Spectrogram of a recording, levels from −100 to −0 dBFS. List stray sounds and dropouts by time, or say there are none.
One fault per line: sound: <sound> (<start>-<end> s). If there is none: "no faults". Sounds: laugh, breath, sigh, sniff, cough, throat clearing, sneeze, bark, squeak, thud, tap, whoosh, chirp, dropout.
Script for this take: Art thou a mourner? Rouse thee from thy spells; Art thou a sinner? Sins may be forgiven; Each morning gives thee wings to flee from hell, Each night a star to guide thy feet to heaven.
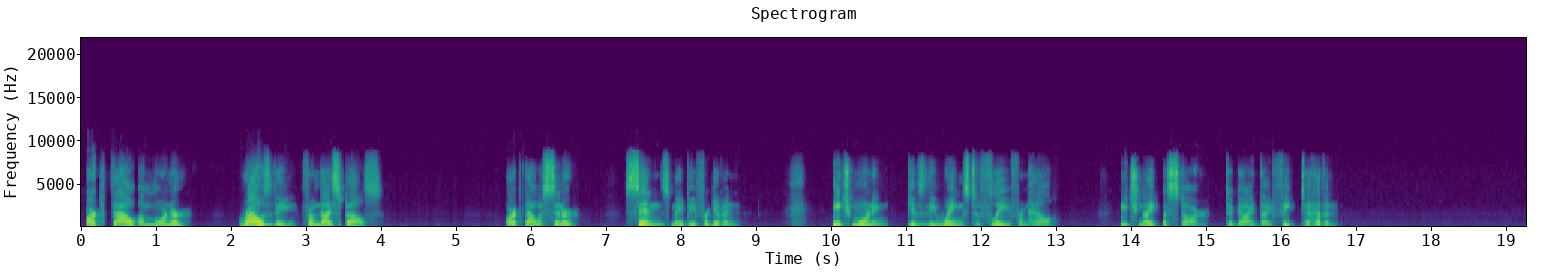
no faults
